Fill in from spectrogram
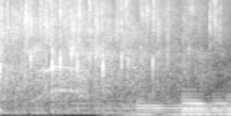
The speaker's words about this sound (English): Give God a hand clap of praise, church.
